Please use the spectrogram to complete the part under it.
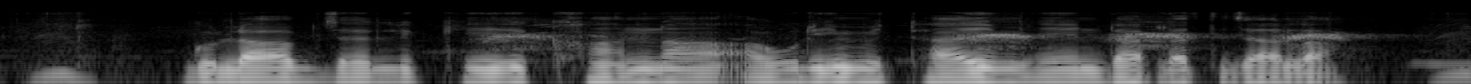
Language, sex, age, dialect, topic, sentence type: Bhojpuri, male, 18-24, Northern, agriculture, statement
